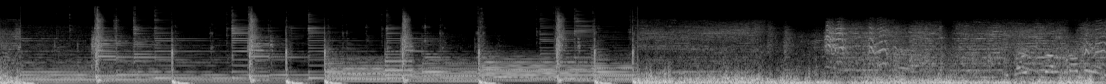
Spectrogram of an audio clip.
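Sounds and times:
wind rumble on microphone: 0.0s - 0.3s, 6.4s - 11.0s
strummed acoustic guitar: 0.0s - 6.4s
gull cries: 8.2s - 11.0s.

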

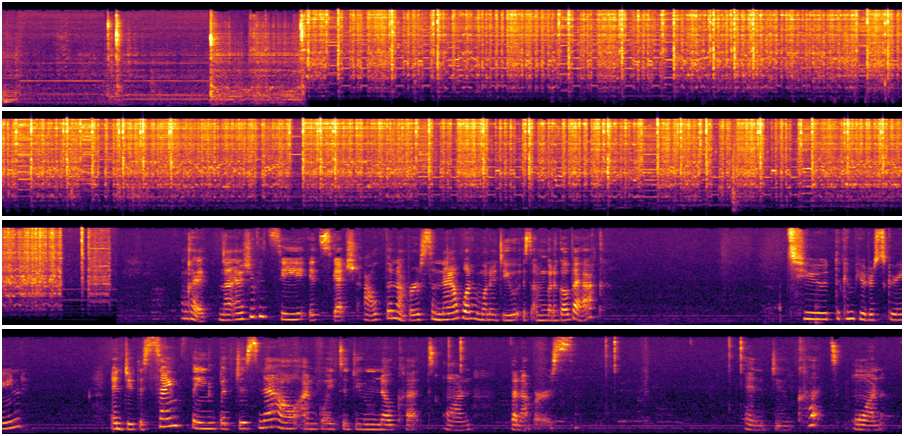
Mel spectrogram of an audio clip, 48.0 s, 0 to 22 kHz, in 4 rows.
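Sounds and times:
cutting machine whirring and clicking: 0.0s - 25.6s.

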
